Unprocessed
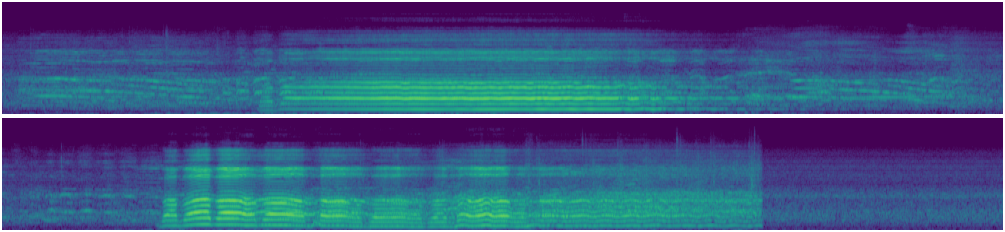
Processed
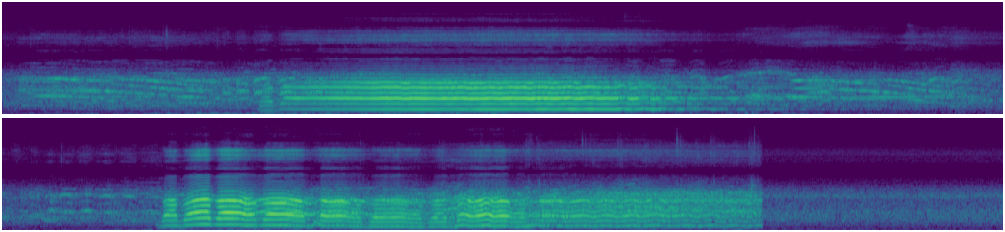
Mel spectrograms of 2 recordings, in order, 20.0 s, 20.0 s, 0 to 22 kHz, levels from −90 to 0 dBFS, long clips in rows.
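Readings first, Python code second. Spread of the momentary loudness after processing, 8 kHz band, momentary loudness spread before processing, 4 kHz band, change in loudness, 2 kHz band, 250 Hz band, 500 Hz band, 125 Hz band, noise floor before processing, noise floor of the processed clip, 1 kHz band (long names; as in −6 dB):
21 LU, can't be measured, 21 LU, −21.5 dB, −1.5 dB, −10.0 dB, −1.0 dB, −0.5 dB, −1.0 dB, −53 dBFS, −54 dBFS, 0.0 dB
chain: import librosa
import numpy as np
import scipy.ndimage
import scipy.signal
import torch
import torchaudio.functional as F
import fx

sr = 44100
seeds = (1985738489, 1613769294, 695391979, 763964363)

y = scipy.signal.sosfilt(scipy.signal.cheby1(2, 1.0, [1500.0, 6200.0], 'bandstop', fs=sr, output='sos'), x)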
